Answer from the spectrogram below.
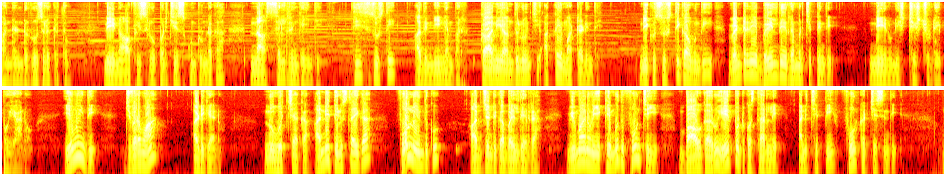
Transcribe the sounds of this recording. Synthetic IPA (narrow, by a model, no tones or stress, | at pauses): pɐnːe̞ɳɖuɾo̞ːd͡ʒulɐkɾit̪ɐm | ne̞ːnuaːpʰiːslo̞ːpɐnit͡ʃeːsu̥kuɳʈuɳɖɐɡaːnaːselɾiŋɡɐjind̪i | t̪iːsi̥t͡ʃuːst̪e̞ː | ɐd̪iniːnembɐ̰ɾkaːniːɐnd̪uloːnuɲt͡ʃiʔɐkːɐjmaːʈlaːɽind̪i | niːkusɾust̪iɡaːund̪iʋeɳʈɐne̞ːbɐjld̪eːɾɐmɐnt͡ʃepːind̪i | ne̞ːnuniʂʈʰeːʂt͡ʃuɳɖɐjipɔːjaːnu | eːmɐjind̪i | d͡ʒʋɐɾɐmaː | ɐɽiɡaːnu | nuʋuʋɐt͡ʃːɛːkɐɐnːiːt̪e̞lust̪aːjiɡaː | pʰo̞ːnloːend̪uku | ɐɾd͡ʒeɳʈɡaːbɐjld̪eːɾiɾaː | ʋimaːnɐmekːeːmund̪upʰo̞ːnt͡ʃe̞ːji | baːʋɐɡaːɾue̞ːɾpoːʈːukʋɐst̪aːɾleːɐnit͡ʃe̞pːipʰo̞ːnkɐʈ̚t͡ʃe̞ːsind̪i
